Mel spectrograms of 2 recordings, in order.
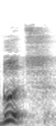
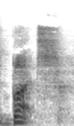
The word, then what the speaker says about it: Butz: And to explain that, my buddy Nord's last name is a German name, well, slight German name, but it's pronounced Butz. But because America being America the way it is whenever an immigrant comes in, their last name is now wrote down as Butts.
